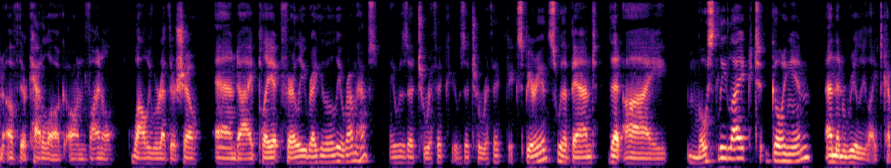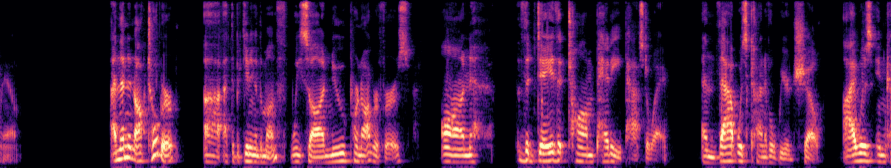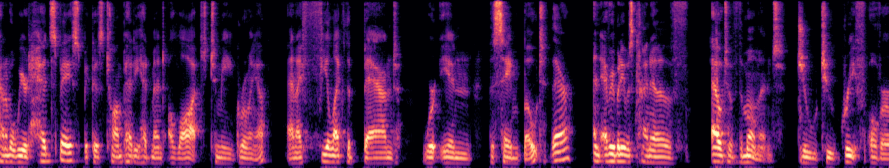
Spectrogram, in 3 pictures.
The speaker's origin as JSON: {"language": "English", "town": "Calgary", "region": "Alberta", "country": "Canada", "said": "I'm from Calgary"}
